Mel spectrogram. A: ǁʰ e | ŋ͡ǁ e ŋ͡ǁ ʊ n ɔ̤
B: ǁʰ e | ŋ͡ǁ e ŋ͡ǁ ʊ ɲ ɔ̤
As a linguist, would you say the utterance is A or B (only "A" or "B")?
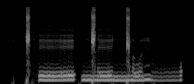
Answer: A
